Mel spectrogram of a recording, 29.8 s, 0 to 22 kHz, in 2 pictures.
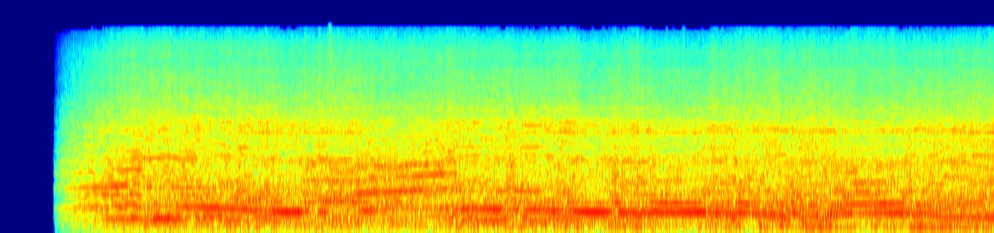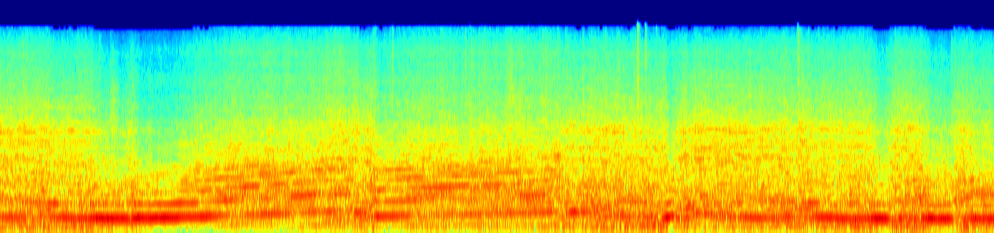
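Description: BMW M3 engine heard from inside the cabin during a drift run, starting suddenly about a second in. The revs swing up and down again and again as the car slides sideways.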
